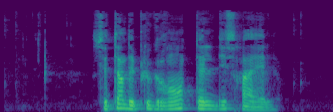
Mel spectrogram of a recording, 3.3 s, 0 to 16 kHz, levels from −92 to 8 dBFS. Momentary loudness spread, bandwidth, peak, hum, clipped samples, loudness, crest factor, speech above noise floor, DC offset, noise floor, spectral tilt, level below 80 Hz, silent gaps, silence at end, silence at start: 9 LU; 11.5 kHz; -8 dBFS; none; under 0.1%; -26 LUFS; 20 dB; 46 dB; under 0.1%; -71 dBFS; -6.5 dB/octave; -54 dBFS; none; 0.55 s; 0.95 s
